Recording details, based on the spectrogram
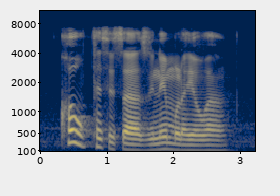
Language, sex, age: Venda, male, 19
